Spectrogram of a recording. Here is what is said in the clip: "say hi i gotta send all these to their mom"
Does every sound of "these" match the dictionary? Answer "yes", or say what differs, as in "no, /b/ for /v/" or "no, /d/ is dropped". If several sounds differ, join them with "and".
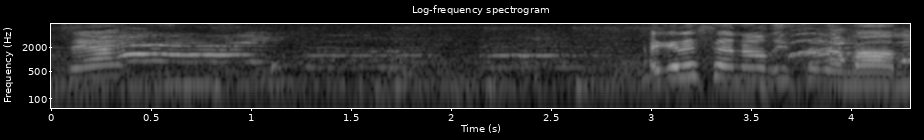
no, /s/ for /z/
